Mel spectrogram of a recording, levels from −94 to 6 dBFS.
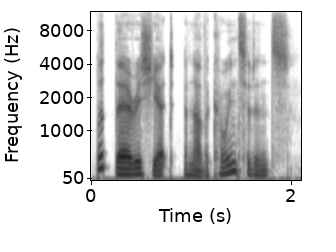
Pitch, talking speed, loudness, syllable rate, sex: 125 Hz, 170 wpm, -17 LUFS, 6.5 syllables/s, male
